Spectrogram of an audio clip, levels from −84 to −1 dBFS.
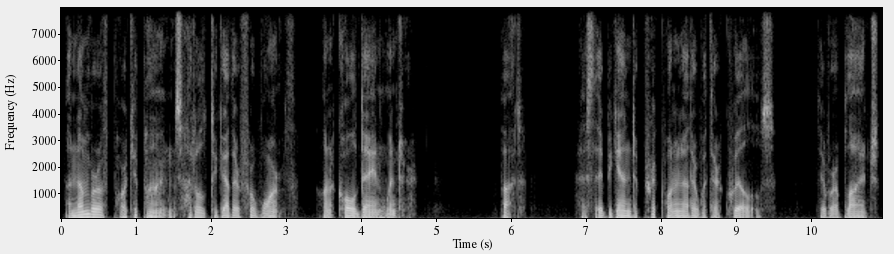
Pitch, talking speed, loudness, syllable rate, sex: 85 Hz, 165 wpm, -22 LUFS, 5.8 syllables/s, male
